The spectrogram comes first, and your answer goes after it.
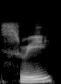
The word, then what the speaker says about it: Tsui: here we have today s is that how I pronounce it that is how you pronounce it I'm glad I got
